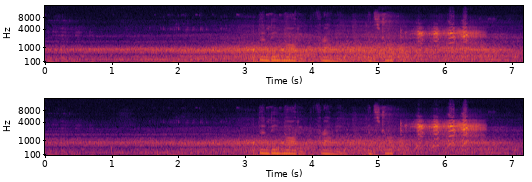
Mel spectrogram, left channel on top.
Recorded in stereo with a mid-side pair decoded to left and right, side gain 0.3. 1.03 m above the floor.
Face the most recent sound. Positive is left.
turn(degrees=-45)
